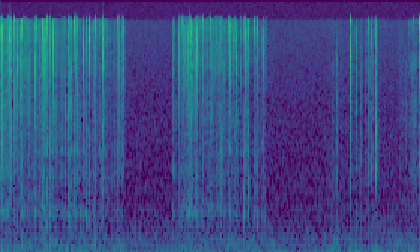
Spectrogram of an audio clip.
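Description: Long nails scratch across the small glued stone chips covering a closed, rigid box clutch lying flat. Dense bursts of bright, gritty scratching come in two spells separated by a quiet pause with a low steady hum. A few sharp, isolated scrapes follow near the end.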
